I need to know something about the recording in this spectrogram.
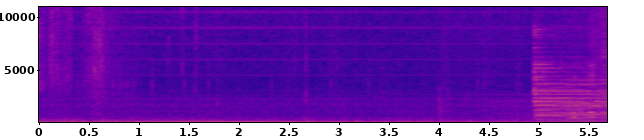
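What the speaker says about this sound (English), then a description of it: "So we'll go onto the brake and drop the gear." Nissan GT-R car interior during braking and a gear change, a steady loud engine and road rumble throughout, shifting toward a brighter buzzy tone near the end as the gear drops.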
